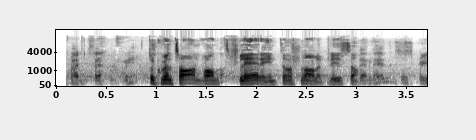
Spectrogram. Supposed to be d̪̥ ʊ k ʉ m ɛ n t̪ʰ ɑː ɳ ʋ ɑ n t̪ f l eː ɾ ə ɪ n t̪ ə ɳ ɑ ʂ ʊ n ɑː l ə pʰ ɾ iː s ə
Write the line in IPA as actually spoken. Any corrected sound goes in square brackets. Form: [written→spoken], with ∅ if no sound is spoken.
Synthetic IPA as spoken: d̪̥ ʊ k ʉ m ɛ n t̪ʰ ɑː ɳ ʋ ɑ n t̪ f l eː ɾ ə ɪ n t̪ ə ɳ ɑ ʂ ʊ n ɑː l ə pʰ ɾ iː s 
